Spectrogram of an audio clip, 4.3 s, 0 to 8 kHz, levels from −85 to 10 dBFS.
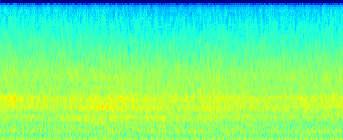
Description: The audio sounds fake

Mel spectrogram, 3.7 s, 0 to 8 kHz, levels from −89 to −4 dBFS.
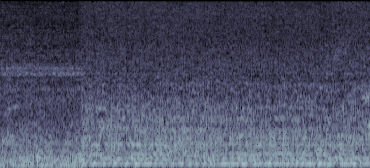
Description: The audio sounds fake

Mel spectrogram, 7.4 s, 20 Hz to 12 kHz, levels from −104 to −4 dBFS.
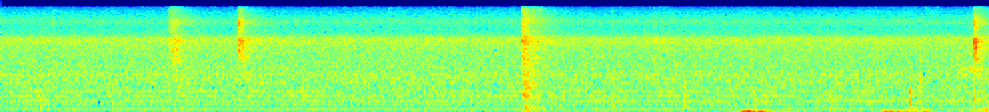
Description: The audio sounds real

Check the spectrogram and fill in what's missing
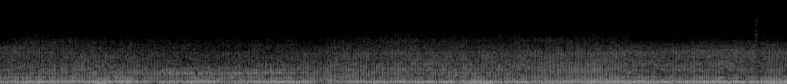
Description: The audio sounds fake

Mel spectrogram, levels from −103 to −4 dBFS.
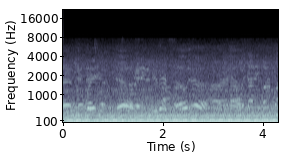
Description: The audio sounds real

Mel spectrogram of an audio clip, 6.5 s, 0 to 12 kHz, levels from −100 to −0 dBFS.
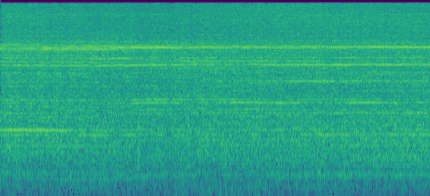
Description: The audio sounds real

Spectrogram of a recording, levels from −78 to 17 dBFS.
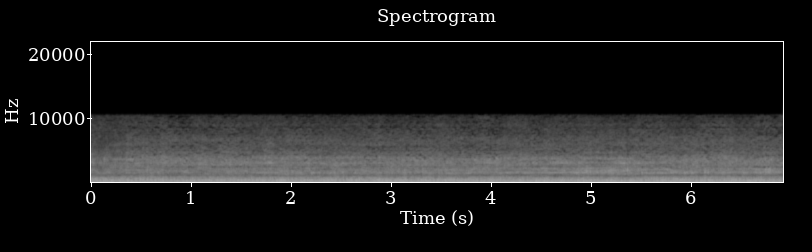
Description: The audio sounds fake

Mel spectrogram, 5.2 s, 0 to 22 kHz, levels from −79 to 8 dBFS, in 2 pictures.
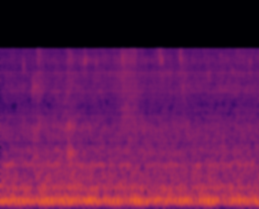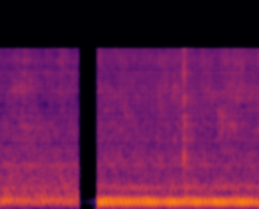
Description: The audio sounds fake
